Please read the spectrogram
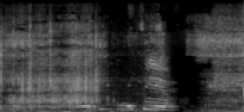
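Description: Indistinct speech: short voice fragments with a hissy, breathy sound in the first second.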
